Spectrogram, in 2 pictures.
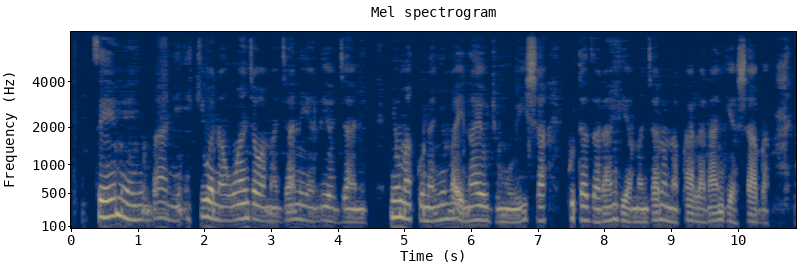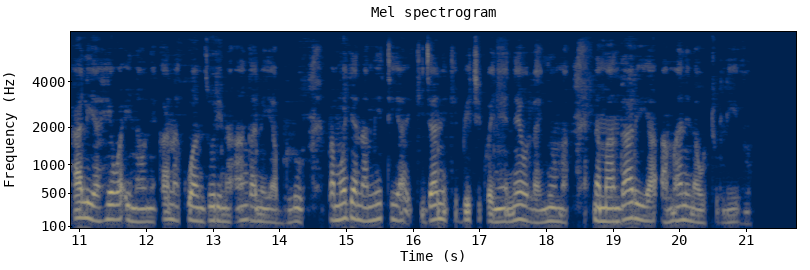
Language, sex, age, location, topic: Swahili, female, 36-49, Kisii, education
